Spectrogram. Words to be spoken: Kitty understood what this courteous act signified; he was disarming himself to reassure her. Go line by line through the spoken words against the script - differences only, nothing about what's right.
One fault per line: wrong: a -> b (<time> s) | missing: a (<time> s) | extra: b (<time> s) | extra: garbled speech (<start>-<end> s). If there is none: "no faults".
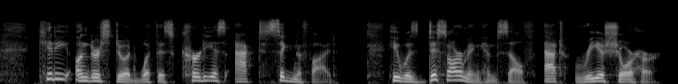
wrong: to -> at (5.4 s)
